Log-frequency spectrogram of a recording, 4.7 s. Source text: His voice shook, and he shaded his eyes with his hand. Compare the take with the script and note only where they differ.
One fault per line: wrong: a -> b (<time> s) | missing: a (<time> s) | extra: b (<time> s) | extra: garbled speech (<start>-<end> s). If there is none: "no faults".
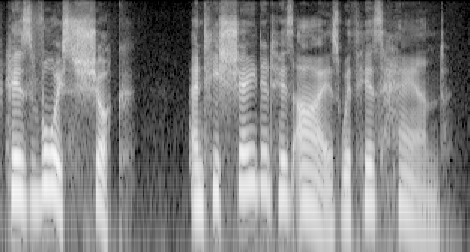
no faults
